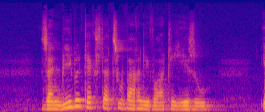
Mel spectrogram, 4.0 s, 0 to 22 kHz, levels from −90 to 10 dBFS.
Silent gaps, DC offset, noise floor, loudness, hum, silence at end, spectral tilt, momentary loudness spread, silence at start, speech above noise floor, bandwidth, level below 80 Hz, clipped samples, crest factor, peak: none; under 0.1%; -49 dBFS; -17 LUFS; none; 0.8 s; -7 dB/octave; 8 LU; 0.65 s; 33 dB; 14 kHz; -54 dBFS; under 0.1%; 18 dB; 0 dBFS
